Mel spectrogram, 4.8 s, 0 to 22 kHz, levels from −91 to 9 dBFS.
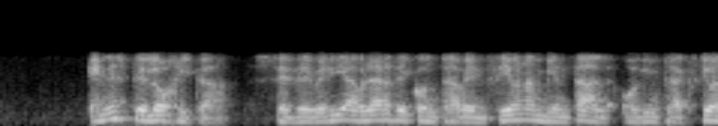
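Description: From start to finish the speech carries heavy Opus voice compression. Nothing survives above about 4.3 kHz, and the coarsely coded excitation makes it hoarse and faintly robotic, not just muffled as a plain low-pass filter would, which fits narrowband SILK at roughly 8 kbps.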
